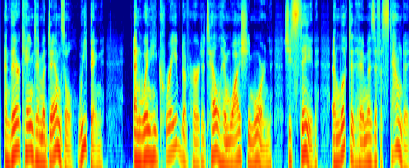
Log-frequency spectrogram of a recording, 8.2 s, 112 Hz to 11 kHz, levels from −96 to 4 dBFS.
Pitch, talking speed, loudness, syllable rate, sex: 140 Hz, 210 wpm, -19 LUFS, 5.3 syllables/s, male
